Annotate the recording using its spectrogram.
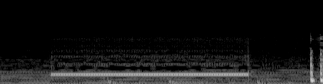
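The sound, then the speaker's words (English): A telephone ringback tone on a dialed call to the Federal Bureau of Investigation line: one steady, mid-pitched buzzing burst lasting about two seconds, then quiet, followed by two quick clicks at the end. No one speaks. “Well, it rings.”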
